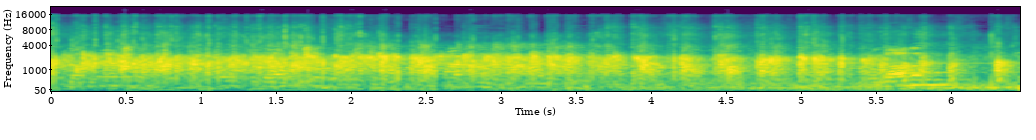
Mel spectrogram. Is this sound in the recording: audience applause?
yes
